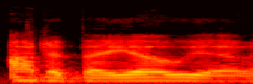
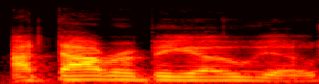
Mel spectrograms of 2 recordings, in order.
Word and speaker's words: Adarabioyo: pronounced I have trouble I always call him adoyo and it's Aton an extra a in it so it's Adara adarabioyo something like that leave in the comments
